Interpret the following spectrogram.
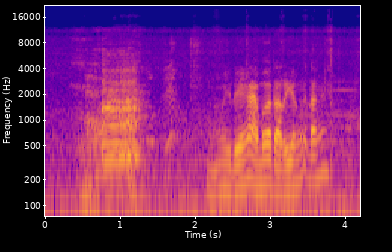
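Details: A calf in a crowded Cambodian cattle pen crying out for its mother: one loud moo, then a wavering, quavering bleat that rises and falls several times, with a few voices in the background.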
